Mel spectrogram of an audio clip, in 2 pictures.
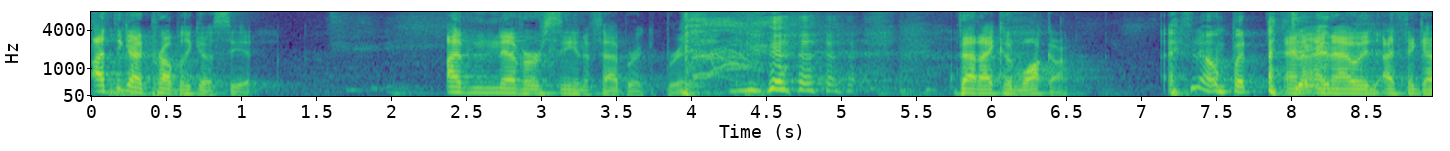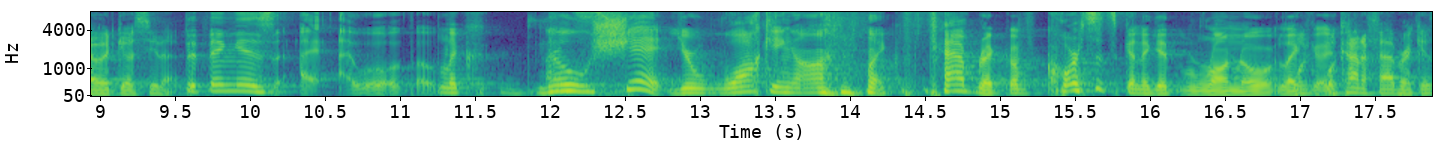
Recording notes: It's our first live show in a long while. Is recorded live at the Comedy Café Berlin in Berlin, Germany.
